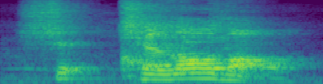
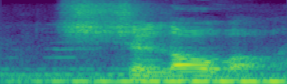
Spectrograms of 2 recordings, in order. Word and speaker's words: Tshilobo: But Impa Kasanganay, his nickname is Chilobo. Like Shinobi, because it's spelled with a T, Tshilobo. Chilobo.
